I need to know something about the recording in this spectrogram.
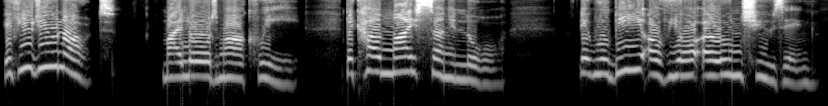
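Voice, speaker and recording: A woman's voice: on the high side, expressive, slow, dry recording. A woman reading a hearty, delighted fairy-tale king. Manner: exclaiming, stately. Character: grand old king, pleased and hearty.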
